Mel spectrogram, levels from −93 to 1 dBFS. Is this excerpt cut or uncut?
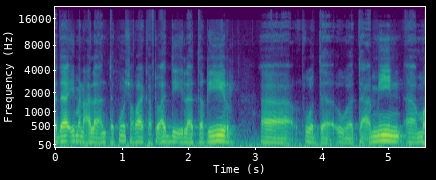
cut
